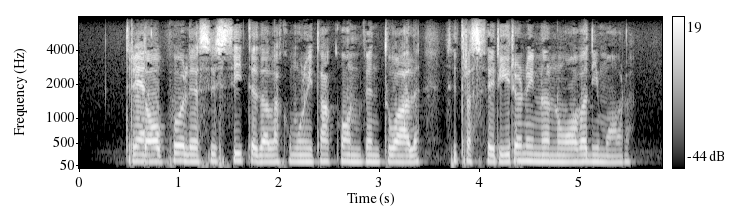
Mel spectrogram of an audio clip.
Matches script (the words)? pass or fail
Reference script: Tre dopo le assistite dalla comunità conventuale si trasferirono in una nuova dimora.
pass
